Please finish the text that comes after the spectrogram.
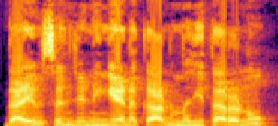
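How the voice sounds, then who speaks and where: A woman's voice: medium pitch, normal speed, close to an everyday voice. A woman reading as a remorseful young man. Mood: remorseful, pleading. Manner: apologetic, pleading, respectful. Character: earnest remorseful young man, humble and polite.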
